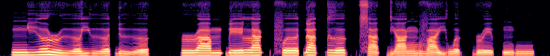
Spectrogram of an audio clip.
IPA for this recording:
ɲ i˧˥ ə̯ ɹ ɨ˨˩˨ ə̯ j ɨ˨˩˨ ə̯ ɗ ɨ˨˩˨ ə̯ | ɹ a˧ m ɓ e˧˥ l a˦˥ k̚ f əː˧ ɗ a˦˥ t̚ ɣ əː˦˥ k̚ s a˨˩ t̚ j a˧˥ ŋ v a˨˩˦ j w ə˨˩ k̚ ɹ e˨˩ p̚ ŋ u˧

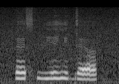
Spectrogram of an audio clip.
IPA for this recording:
ɛ s vʲ e lʲ ɛ ɡ ɛ ɐ̯

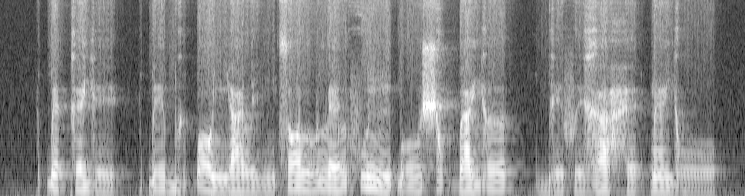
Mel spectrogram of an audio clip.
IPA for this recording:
ɓ ɛ˧ k ɛ˧ j e˨ | ɓ e˧ b ɨ˨ ɓ ɔ˦˨ ɲ a˨ l iː˨ ŋ s ɔ˧ l u˨˦ l ɛ˨˦ l f u˦ ɲ ĩ˨ ɓ oː˧ ʃ o˦ ɡ͡b a˦ j ə˦ | ɡ͡b e˨ f e˨ ɣ a˦˨ h ɛ˨ k͡p ɛ̃˧ j oː˨

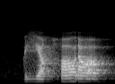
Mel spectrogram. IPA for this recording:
zʲ ɔ qʰ ɔ ɾ ɑ

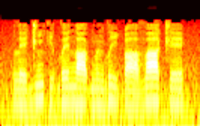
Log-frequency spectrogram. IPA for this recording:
l e˨ d͡ʒ ĩ˦ k i˨ ɡʷ eː˧ n aː˨ ɡʷ ĩ˨ ɡʷ iː˦˨ ɓ aː˨ v aː˦ t͡ʃ eː˧

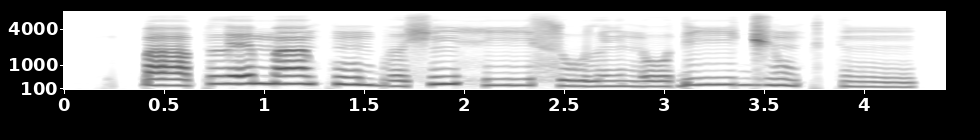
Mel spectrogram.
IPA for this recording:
k͡p aː˧ p l ɛ˦ m ã˦ kʷ ũ˧ b ə˨ ʃ ĩ˦ h iː˧ s u˨ l ĩ˨ n o˨ ɗ iː˦ d͡ʒ ũ˦˨ k t ĩ˨

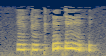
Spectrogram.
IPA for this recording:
y˨ p y˨ k ʔ y˦ ʔ ɾ y˦˨ ʔ

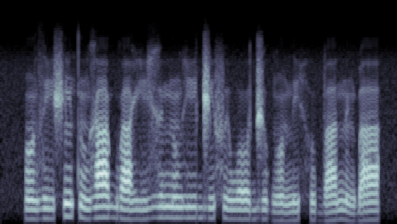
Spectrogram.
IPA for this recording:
ɔ̃˨ z iː˨ ʃ ĩ˦ t ũ˨ ɣ aː˦ ɡʷ aː˧ ɣ i˨˦ ɣ ɨ˦ n ũ˦ ɣ iː˦ d͡ʒ i˦ f ɨ˧ w oː˦ d͡ʒ u˦˨ ɡ ɔ̃˨ n i˨˦ h u˨ b aː˨˦ n ɛ̃˨ ɡ͡b aː˦

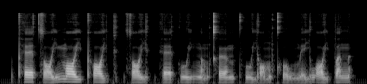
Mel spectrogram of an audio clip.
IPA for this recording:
pʰ ɛː˧ t͡s ɔː˨˥ j m ɔː˥ j pʰ ɔː˧ j k ɪ˨ k̚ s ɔː˧ j ɪ˨ k̚ h ɛː˨ k uː˨˧ j ŋ ɐ˨˩ m kʰ œː˨˧ m pʰ uː˨ j ɔː˨˥ m kʰ o˨ w m e˨˥ j w ɔː˨˧ j p ɐ˥ n

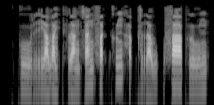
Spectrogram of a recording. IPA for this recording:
k uː˨˩ r i˩˦ a̯ w a˩˦ j pʰ l a˨˩ ŋ s a˥˩ n f a˥˩ t̚ kʰ ɯ˥˩ ŋ h a˨˩ p̚ k r a˩˦ w | f aː˥˩ pʰ l uː˦˥ ŋ

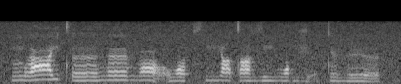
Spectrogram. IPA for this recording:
ŋʷ ə ʕ i tʼ əː ɦ œː v ʕ ɔ̰ β ɔ t͡sʰ iː tˤ u z i β ɔ ɡ ʒ ə̰ t ø ɣ ø ə̯

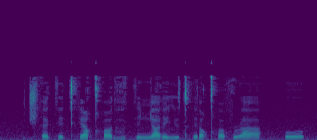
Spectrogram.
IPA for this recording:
t͡ʃʰ ɛ k e kʰ e qʰ o ɾ a̤ k ɪ ɲ a ɾ e lʲ u tʰ ɪ ɾ ʊ qʰ u f ɹ a | ʊ

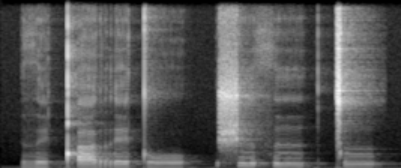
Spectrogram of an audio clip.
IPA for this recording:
ð e˩ ǃʼ a˥ r e˥ t o˩ | ʃ ɨ˥ θ ɨ˥ | ǀ ɯ˥

